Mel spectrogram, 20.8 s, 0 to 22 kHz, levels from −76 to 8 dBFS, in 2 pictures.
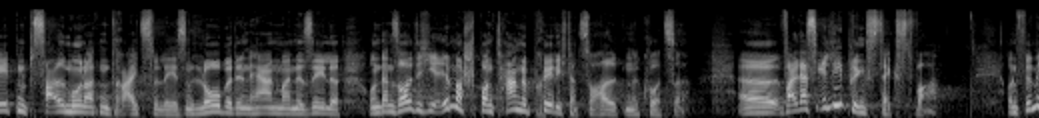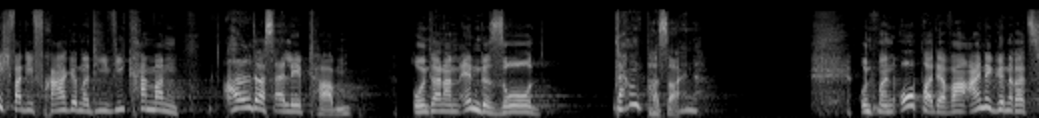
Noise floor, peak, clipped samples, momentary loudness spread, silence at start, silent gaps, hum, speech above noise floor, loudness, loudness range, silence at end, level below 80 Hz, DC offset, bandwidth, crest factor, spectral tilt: -81 dBFS; -6 dBFS; under 0.1%; 13 LU; 0 s; none; none; 55 dB; -24 LUFS; 3 LU; 0 s; -70 dBFS; under 0.1%; 16 kHz; 20 dB; -3 dB/octave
